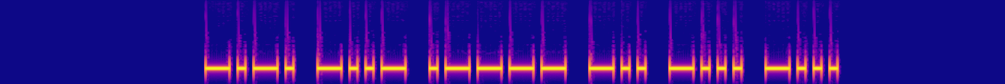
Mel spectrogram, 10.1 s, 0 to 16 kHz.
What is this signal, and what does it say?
Morse code, heard as a keyed tone, about 15 wpm, 700 Hz. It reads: CX1DBB
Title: DXCC-100 Call Signs - 6 Characters - Repeated 2x - 15wpm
